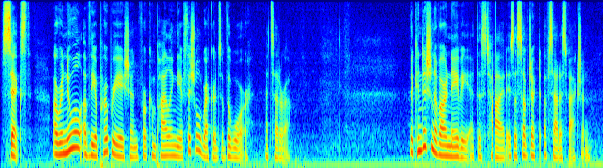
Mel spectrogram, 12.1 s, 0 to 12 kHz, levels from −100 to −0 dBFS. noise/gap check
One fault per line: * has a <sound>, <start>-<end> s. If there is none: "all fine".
* has a dropout, 9.8-9.9 s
